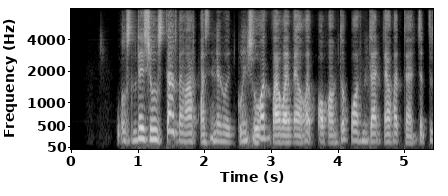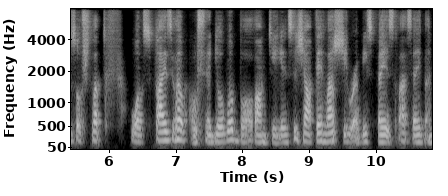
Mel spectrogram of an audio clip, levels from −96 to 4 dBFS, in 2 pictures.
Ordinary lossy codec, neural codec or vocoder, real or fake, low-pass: none; codec, 16 kHz, 0.5 kbps, FreqCodec, larger model; fake; none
